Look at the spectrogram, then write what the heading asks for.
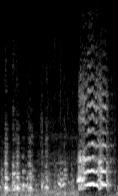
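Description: Ducks squabbling and fighting on a Long Island farm, letting out harsh, scrappy calls in a choppy run, then one longer, louder squawk near the end, close by and unaccompanied by talk.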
